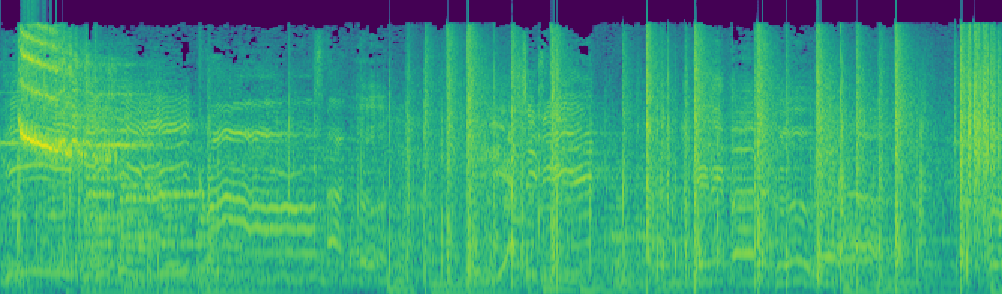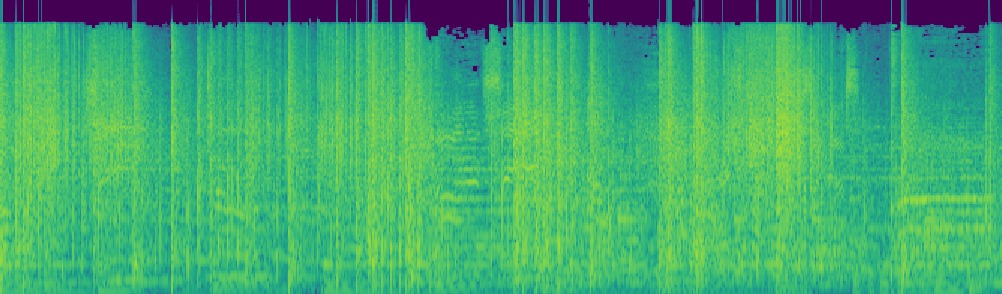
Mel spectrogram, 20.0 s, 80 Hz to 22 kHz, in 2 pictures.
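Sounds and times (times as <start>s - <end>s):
fireworks bangs and crackles: 0.0s - 20.0s.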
